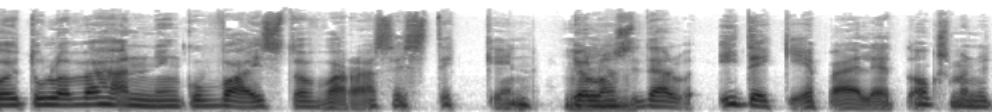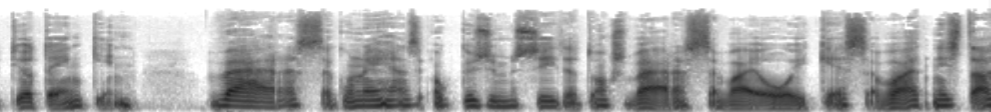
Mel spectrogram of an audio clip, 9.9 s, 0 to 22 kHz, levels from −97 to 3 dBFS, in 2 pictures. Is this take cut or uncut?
uncut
